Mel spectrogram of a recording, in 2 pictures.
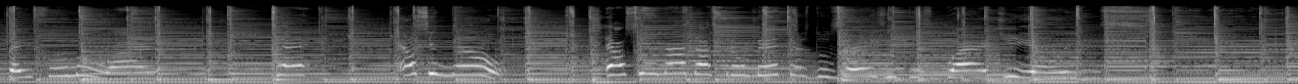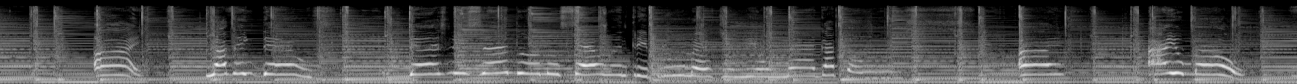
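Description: An acoustic guitar strummed in a steady rhythm, with a young boy's singing voice over it.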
